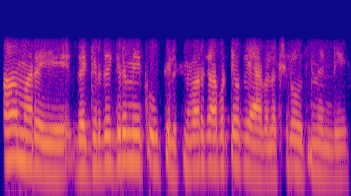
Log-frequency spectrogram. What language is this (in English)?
Telugu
